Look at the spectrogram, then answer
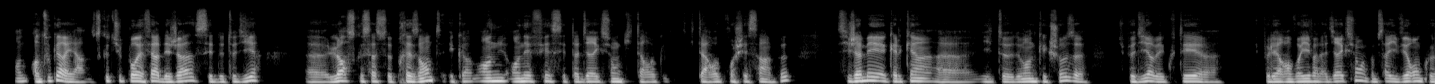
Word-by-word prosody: En 140 +1 -3
en 130 - +3
tout 140 +6 -1
cas 185 +3 +5
regarde, 115 -4 0
ce - - -10
que 165 - -2
tu 155 0 -6
pourrais 150 -2 +5
faire 155 +1 +3
déjà, 140 +7 +3
c'est 130 -3 -3
de 125 +1 -3
te 130 - -5
dire, 165 +8 +1 0.5
heu, 115 0 -4
lorsque 150 +4 +2
ça 140 +1 -1
se 125 -2 -4
présente 135 +7 +2
et 125 - -7
qu'en, 135 +1 -6
en 150 +1 +6
en 135 0 +3
effet, 140 +1 0
c'est 130 -1 -7
ta 125 - -3
direction 130 +1 0
qui 130 +1 -18
t'a 115 - -5
re 115 +1 -5
qui 135 -1 -28
t'a 120 - 0
reproché 125 +1 -3
ça 130 +2 -4
un 115 -3 -2
peu. 180 +10 -3 0.4
Si 140 - -5
jamais 160 +1 +5
quelqu'un, 130 -5 -1
heu, 120 - -20
il 120 -2 -6
te 125 - -4
demande 125 +3 +2
quelque 125 - -5
chose, 160 -8 -1 0.3
tu - - -29
peux 125 - 0
dire: 145 +5 +2
«Ben, 125 - 0
écoutez, 135 +3 +1
heu» 115 -2 -3 0.4
tu - - -37
peux 130 - -4
les 125 - +3
renvoyer 125 +2 +2
vers 130 -1 0
la 120 - -5
direction 140 +6 -2
comme 125 - -4
ça 140 - -4
ils 130 - 0
verront 140 +2 +2
que, 130 -2 -4
130 Hz, 270 wpm, -20 LUFS, 125-145 Hz, 0.5 s, en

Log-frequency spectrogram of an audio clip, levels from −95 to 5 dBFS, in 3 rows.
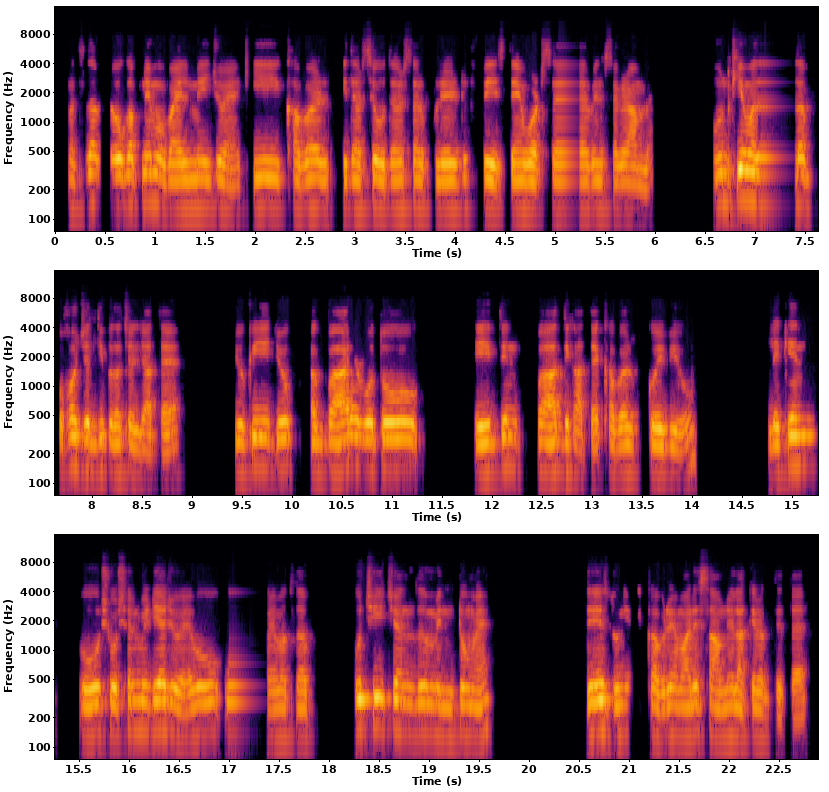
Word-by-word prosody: मतलब 145 +4 -2
लोग 140 +1 +4
अपने 150 +1 0
मोबाइल 125 -3 +1
में 130 0 -1
ही, 125 - -1
जो 125 0 -1
है 110 -1 -6
कि 130 0 -3
खबर 125 +1 0 0.2
इधर 125 0 -1
से - - +2
उधर 125 0 +1
सर्कुलेट 125 0 -1 0.2
भेजते 125 -1 +2
हैं, 125 - +2
व्हॉट्सएप, 120 0 -1
इंस्टाग्राम 120 -1 -2
में। - - -9 0.7
उनकी 150 +2 +6
मतलब 145 -2 +1
बहुत 150 0 +2
जल्दी 140 0 +1
पता 130 -1 +2
चल 115 - -1
जाता 105 -2 -3
है। 110 +2 -1 0.4
क्योंकि 145 +2 -2
जो 145 0 +4 0.2
अखबार 130 +2 +4
है, 150 - +3
वो 140 0 +5
तो 140 0 +5 0.5
1 130 0 +5
दिन 150 0 -1 0.2
बाद 130 -1 +4
दिखाता 120 -4 -2
है, - - +1
खबर 125 0 0
कोई 120 -1 +3
भी 120 0 -2
हो। 110 - -4 0.8
लेकिन 155 +5 +2 0.3
वो 135 +1 +4
सोशल 135 +2 0
मीडिया 150 0 +3
जो 135 -3 +1
है, 115 - -3
वो 140 +2 0
ओ 145 -2 -8
है 125 - -4
मतलब 125 0 -5 0.4
कुछ 315 0 +3
ही 325 - +6
चंद 140 -2 0
मिनटों 130 0 -2
में, 130 +2 -2 1.0
देश-दुनिया 140 -1 +3
की - - -20
खबरें 130 +2 +1
हमारे 130 +1 0
सामने 130 0 -1
ला 125 - +1
के - - -1
रख 115 - -5
देता - - -6
है। 100 - -4
130 Hz, 175 wpm, -20 LUFS, 125-145 Hz, 1.0 s, उनकी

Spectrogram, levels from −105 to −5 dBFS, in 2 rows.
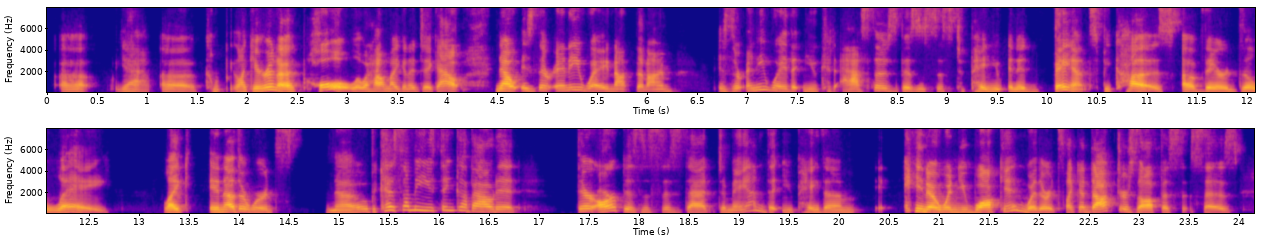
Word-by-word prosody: uh, 160 -3 -5 0.3
yeah, 185 +3 -7
uh, 140 -3 -4
com 185 - -13
like 190 0 -3
you're 205 +6 +4
in 280 - +6
a 170 0 +7
hole, 260 -4 +6
"L 175 +2 0
how 185 +1 +3
am 200 - -6
I 195 - -2
gonna 180 -2 -7
dig 175 +1 -6
out?" 210 +1 +1 0.4
Now, 215 -1 +7
is 220 -2 -4
there 230 -2 -4
any 255 +4 -2
way, 185 -6 -2
not 180 -1 -4
that 195 - -4
I'm 175 +3 -6 0.5
is 205 - -9
there 220 +1 -6
any 260 +7 -4
way 220 -6 -3
that 190 - -5
you 180 +1 -11
could 200 - -15
ask 150 +1 -4
those 225 -5 -5
businesses 175 +2 -7
to 190 - -15
pay 180 -3 -2
you 170 -1 -5
in 170 - -1
advance 155 - +1
because 190 -4 +2
of 160 -1 +1
their 155 -2 +2
delay, 155 - -1 0.5
like, 165 -1 +4 0.2
in 205 +1 +2
other 225 0 +5
words 180 -2 -6 0.3
No? 175 +7 -3
'cause, 320 +9 -2
I 365 - +2
mean, 345 -2 +1
you 300 - -3
think 320 +2 -6
about 235 -7 +1
it, 210 -2 -4 0.5
there 245 0 +2
are 235 +7 +6
businesses 195 - -9
that 185 0 -2
demand 195 - -8
that - - -5
you 185 - -12
pay 185 0 -7
them, 185 -1 -5 0.2
eh - - -13 0.3
you 260 -3 +5
know, 210 -1 +8
when 200 0 0
you 200 - -6
walk 205 +3 +5
in, 290 0 -3
whether 170 +1 +1
it's - - -8
like 195 +1 -5
a 215 - -1
doctor's 210 0 +2
office 175 +1 0
that - - -17
says, 170 0 -6
195 Hz, 195 wpm, -23 LUFS, 175-225 Hz, 0.5 s, know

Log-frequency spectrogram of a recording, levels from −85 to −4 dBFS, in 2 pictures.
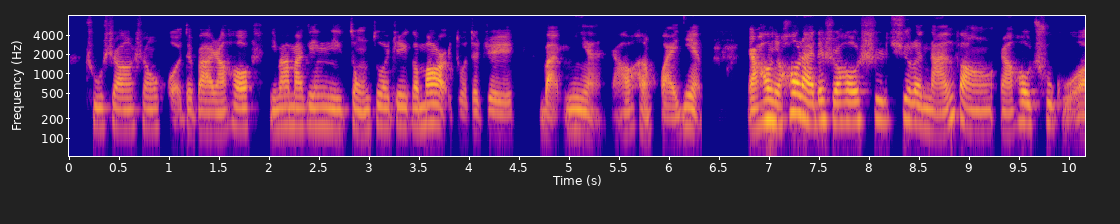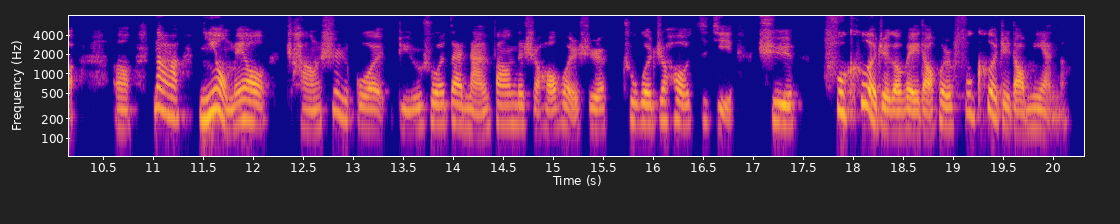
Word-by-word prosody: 出 150 - -8
生， 140 -2 -2
生 145 0 -7
活 - - -9
对 140 - -8
吧？ 125 -1 +1
然 125 0 0
后， 150 -1 +2 0.2
你 135 - -9
妈 155 +1 +1
妈 150 -1 +2
给 155 0 -6
你 145 -2 -6
总 140 -1 -5
做 150 +1 -4
这 155 0 -5
个 150 - 0
猫 165 +3 +4
耳 170 - +6
朵 120 -2 -13
的 130 - -7
这 120 -2 -5 0.2
碗 - - +1
面， 140 -3 -5
然 - - -11
后 - - 0
很 - - -4
怀 - - 0
念， - - -2 0.4
然 140 +2 +5
后 195 +1 +6
你 170 - +2
后 250 +7 +9
来 180 -6 +8
的 185 - +1
时 180 -2 +1
候 180 0 +3
是 185 0 -6
去 195 +1 -6
了 170 -3 +1
南 150 +9 -2
方， 135 -2 0
然 125 -1 -2
后 175 +3 0
出 175 0 -8
国。 170 - -4 0.4
呃， - - -3 0.2
那 250 -10 +3 0.2
你 205 +5 +2
有 285 - +7
没 155 +6 0
有 180 -5 +5 0.2
尝 145 -1 -4
试 230 - -5
过 155 -6 -1 0.2
比 140 -2 -8
如 150 +2 -5
说 165 0 -1
在 170 -1 +2
南 135 -4 -1
方 165 -1 0
的 165 - -2
时 - - -4
候， 135 -2 +1
或 - - -1
者 - - +1
是 145 0 -3
出 180 - -5
国 170 -1 +3
之 190 +3 -2
后 185 -3 +1
自 170 +3 -17
己 300 - -7 0.2
去 170 -2 0 0.2
复 265 -3 +2
刻 290 - +5
这 155 -2 +2
个 130 - +6
味 130 -2 +4
道 - - +5
或 - - 0
者 155 - +2
复 245 +9 -6
刻 - - +2
这 160 - -1
道 130 -3 +4
面 145 +1 -4
呢？ - - -18
155 Hz, 260 characters per minute, -24 LUFS, 140-180 Hz, 0.4 s, 后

